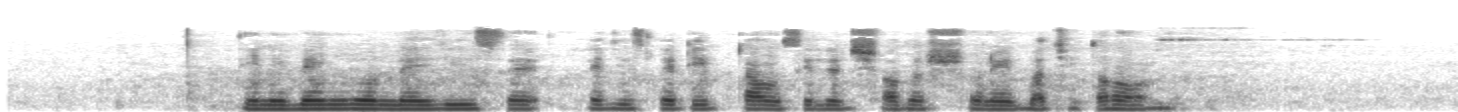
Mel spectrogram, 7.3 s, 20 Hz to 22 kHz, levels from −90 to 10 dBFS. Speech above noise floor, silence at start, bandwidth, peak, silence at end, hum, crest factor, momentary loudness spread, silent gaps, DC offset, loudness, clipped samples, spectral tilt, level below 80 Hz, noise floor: 46 dB; 1.2 s; 8 kHz; -2 dBFS; 1.35 s; none; 18 dB; 9 LU; none; under 0.1%; -19 LUFS; under 0.1%; -5.5 dB/octave; -58 dBFS; -65 dBFS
